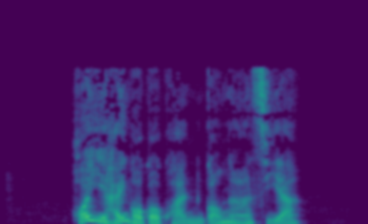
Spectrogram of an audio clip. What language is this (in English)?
Cantonese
